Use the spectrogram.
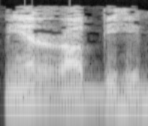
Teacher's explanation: Jadi sama idgham itu tulisan dan bacaan berbeda. Ditulisnya ada bunyi N-nya, bunyi tanwinnya. Dibacanya bunyi N-nya, tanwinnya tidak ada. · Term: idgham bila guna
